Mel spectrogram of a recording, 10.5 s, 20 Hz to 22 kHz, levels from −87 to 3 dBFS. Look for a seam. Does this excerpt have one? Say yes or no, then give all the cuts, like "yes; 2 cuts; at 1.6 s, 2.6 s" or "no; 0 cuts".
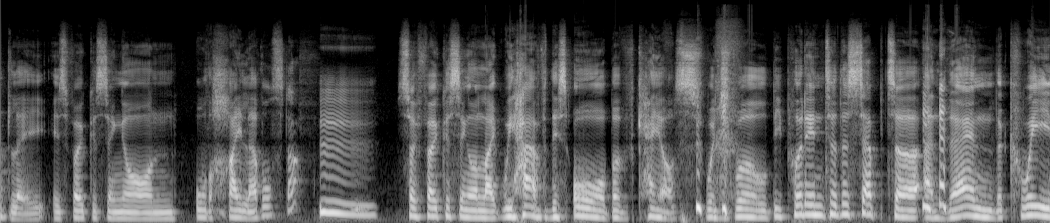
no; 0 cuts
